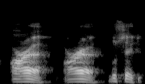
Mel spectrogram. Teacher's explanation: Bu harf boğazdan çıkması gerekiyor. A bu şekilde. Yani Türkçedeki a değil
